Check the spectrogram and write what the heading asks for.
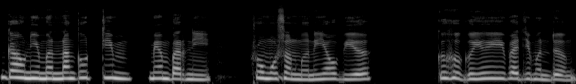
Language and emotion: Bodo, sad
